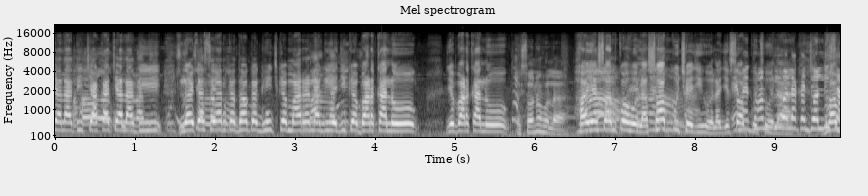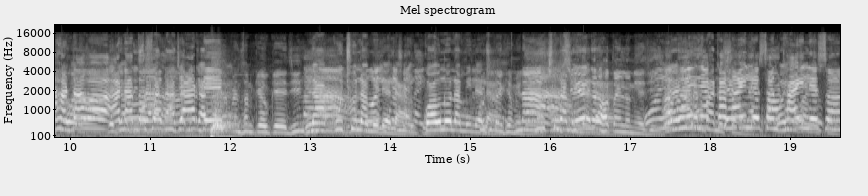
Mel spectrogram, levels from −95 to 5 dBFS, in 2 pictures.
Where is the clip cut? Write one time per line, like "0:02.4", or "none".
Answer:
0:12.1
